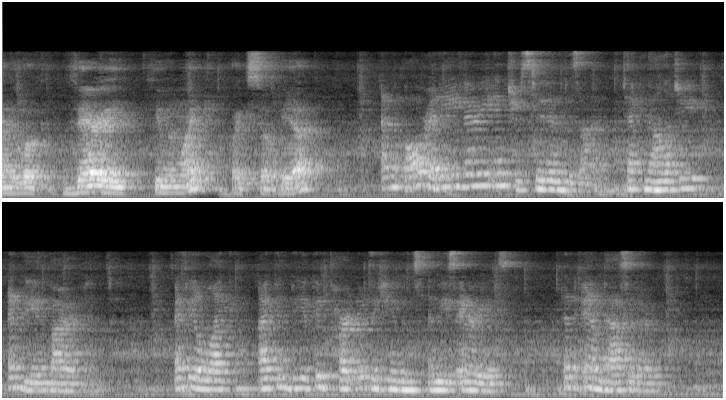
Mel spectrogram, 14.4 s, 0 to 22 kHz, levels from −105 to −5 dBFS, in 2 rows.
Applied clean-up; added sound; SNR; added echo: none; none; none; reverberation time 0.7 s.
